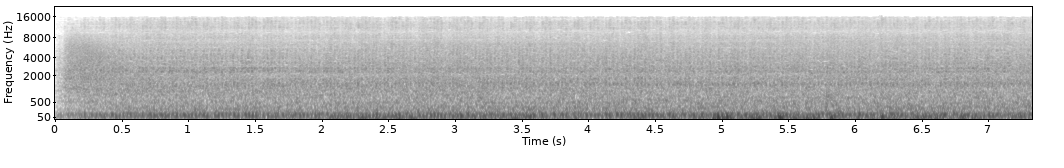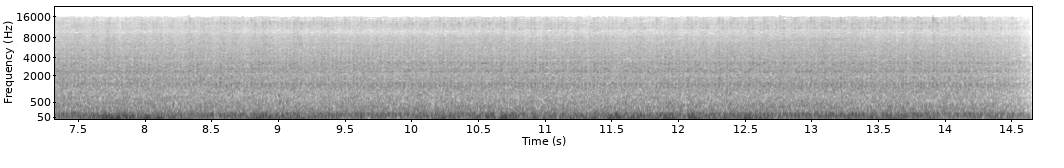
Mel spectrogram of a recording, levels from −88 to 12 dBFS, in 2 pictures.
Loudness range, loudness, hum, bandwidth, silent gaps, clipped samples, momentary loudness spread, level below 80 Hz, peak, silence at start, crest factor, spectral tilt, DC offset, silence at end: 2 LU; -31 LUFS; none; 16 kHz; none; under 0.1%; 3 LU; -32 dBFS; -10 dBFS; 0 s; 18 dB; -4.5 dB/octave; under 0.1%; 0 s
